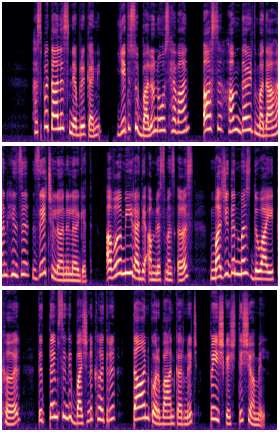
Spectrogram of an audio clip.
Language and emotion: Kashmiri, neutral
